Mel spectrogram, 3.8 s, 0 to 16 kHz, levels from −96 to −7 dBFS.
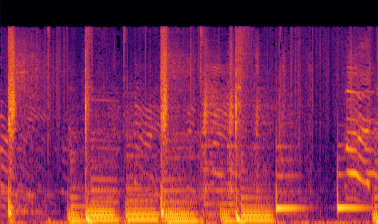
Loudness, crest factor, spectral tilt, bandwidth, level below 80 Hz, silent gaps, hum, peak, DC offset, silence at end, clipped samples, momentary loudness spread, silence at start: -23 LUFS; 16 dB; -5 dB/octave; 10.5 kHz; -28 dBFS; none; none; -6 dBFS; under 0.1%; 0 s; under 0.1%; 9 LU; 0 s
